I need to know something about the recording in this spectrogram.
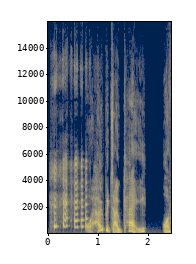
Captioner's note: laughing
